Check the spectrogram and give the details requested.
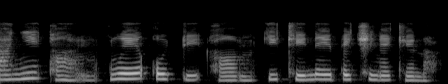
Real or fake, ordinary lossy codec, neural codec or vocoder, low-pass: fake; none; autoencoder, 22.05 kHz, a latent of 192 numbers a frame, VITS, trained on one speaker; 7.2 kHz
